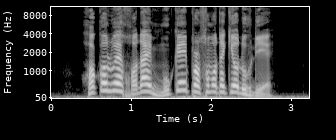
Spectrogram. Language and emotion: Assamese, angry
